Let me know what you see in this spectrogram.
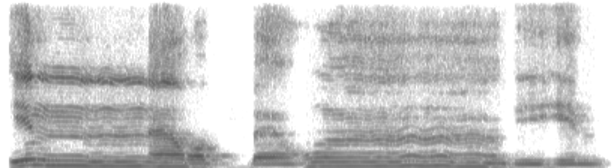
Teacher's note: Jadi tidak sempurna, jadi sama dengan bacaan ikhfa syafawi, yaitu membaca mim mati ketemu dengan huruf ba, maka mimnya disamarkan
